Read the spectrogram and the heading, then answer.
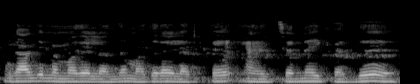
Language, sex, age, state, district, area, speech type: Tamil, male, 45-60, Tamil Nadu, Mayiladuthurai, urban, spontaneous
